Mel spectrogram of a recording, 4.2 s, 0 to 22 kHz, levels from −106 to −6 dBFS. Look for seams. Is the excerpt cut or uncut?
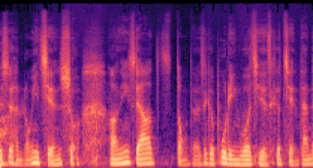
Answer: cut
